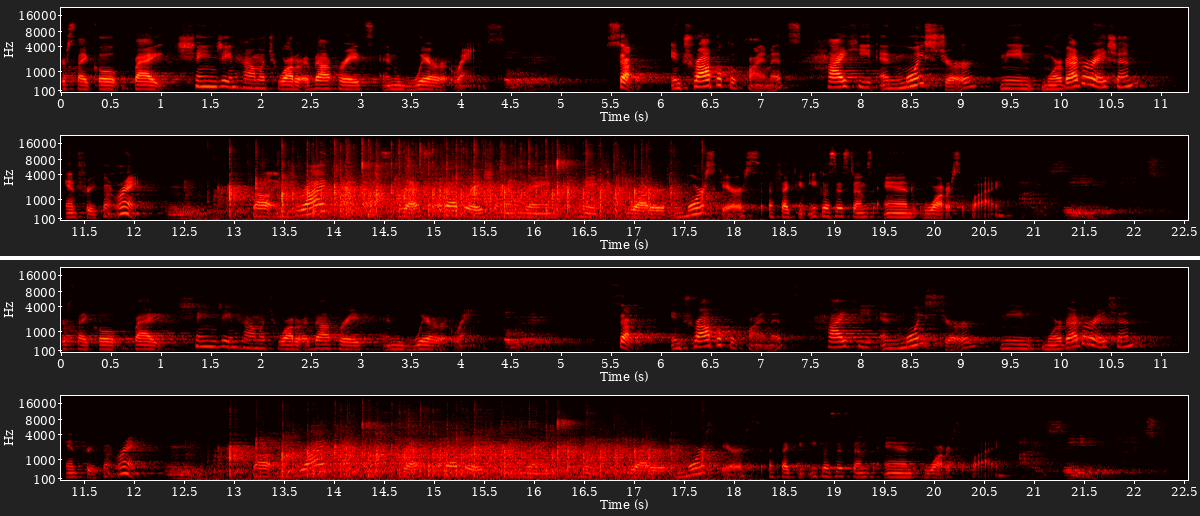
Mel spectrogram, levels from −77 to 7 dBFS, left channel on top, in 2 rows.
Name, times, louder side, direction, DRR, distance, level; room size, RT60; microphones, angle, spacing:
voice 1, 0.0-4.1 5.5-5.8 6.1-7.2 7.5-10.8 11.3-12.0 13.2-16.6 16.9-20.7, left 7 dB, 70° left, 18 dB, 0.4 m, -37 dB
voice 2, 4.4-4.9 12.3-12.7 20.8-22.2, equal, 30° right, -5 dB, 5.8 m, -53 dB
Applause, 12.5-18.0, left 3 dB, 90° left, 2.0 m, -37 dB
12.5 x 9.5 x 8.5 m, 1.5 s
head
